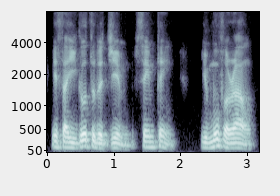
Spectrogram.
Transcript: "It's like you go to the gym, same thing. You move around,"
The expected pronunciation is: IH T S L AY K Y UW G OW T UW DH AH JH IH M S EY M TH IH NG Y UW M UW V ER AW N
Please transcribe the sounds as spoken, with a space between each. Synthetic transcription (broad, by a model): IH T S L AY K Y UW G OW T UW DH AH JH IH M S EY M T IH NG Y UW M UW V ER AW N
